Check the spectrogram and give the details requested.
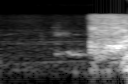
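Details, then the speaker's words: A home mechanical ventilator breath sound, heard in the background while its user closes a spoken podcast. "That noise you're hearing is my ventilator, and thank you for tuning in to Page Turners They Were Not, my Star Wars podcast."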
